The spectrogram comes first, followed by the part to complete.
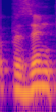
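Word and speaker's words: present: लेकिन जब मैं बोलता हूं मैं यहां पे प्रेजेंट हूं। तो आप देखिए प्रेजेंट एस इ एन टी ये जो सेकंड सेगमेंट है इस पे मेरा स्ट्रेस रहा।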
